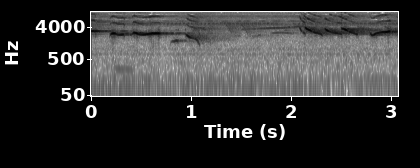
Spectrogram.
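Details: Kept oriental magpie-robin, bakalan kacer: a long whistled note and a falling slur, then a quiet spell, followed by a rising series of clear whistles near the end.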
